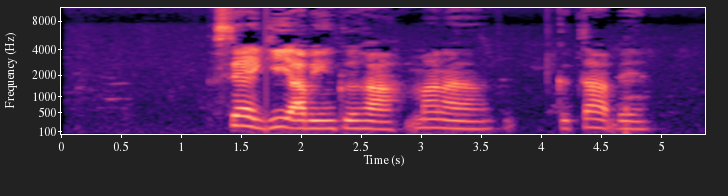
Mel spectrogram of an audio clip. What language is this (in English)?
Bafia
